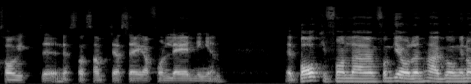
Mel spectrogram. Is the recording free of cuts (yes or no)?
yes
